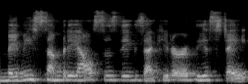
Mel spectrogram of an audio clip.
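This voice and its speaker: Speaking at a fairly quick pace with a Texas accent, a woman has a medium pitch and vocal fry. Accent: Texas Southern US. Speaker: real estate agent. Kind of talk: live stream tutorial. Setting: livestream. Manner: fast.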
